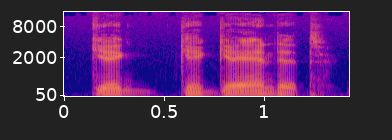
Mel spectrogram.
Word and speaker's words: Gigandet: Cam Gigandet. How do you say it? How do you say it, though? It's not that. It's like Smith or something, but it's Cam Gigandet.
